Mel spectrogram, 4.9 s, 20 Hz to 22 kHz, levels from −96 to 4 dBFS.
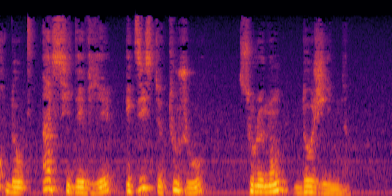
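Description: No technical faults are audible.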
